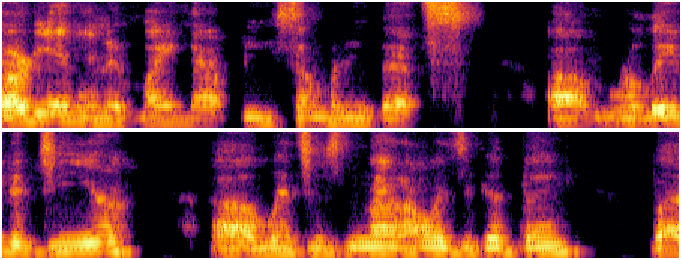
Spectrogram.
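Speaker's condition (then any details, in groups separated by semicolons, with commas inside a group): Cerebral palsy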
